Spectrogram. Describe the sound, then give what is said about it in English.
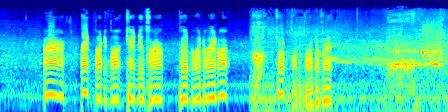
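A voice imitates a car as a sound effect, with a quick run of revving, stuttering engine noises, then a longer rough hissing whoosh like tires skidding, fairly loud. “Give me some car... Like, it sounds like we're outside.”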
